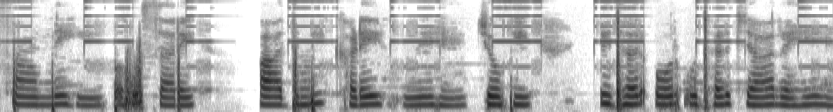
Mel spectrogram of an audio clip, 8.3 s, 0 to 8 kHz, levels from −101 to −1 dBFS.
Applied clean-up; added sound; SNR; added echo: neural mask model RNNoise.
